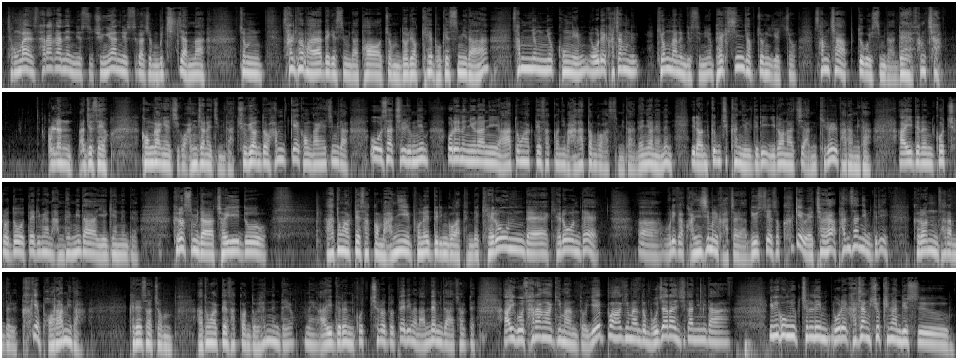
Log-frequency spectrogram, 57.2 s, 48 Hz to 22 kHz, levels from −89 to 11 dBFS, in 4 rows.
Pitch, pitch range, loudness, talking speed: 145 Hz, 130-170 Hz, -18 LUFS, 310 characters per minute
